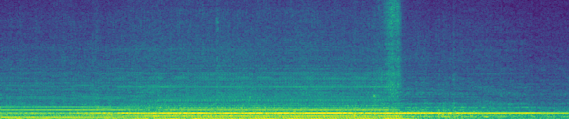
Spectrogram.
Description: Electrolux electric dryer motor making a lot of noise then stops.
